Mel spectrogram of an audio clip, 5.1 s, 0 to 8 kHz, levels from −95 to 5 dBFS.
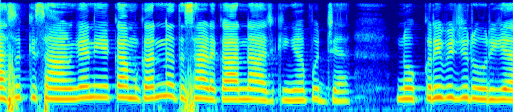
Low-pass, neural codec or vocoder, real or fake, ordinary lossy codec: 7.2 kHz; none; real; none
